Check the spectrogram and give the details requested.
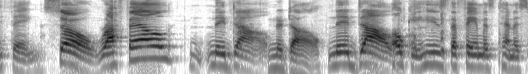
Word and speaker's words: Nadal: make this another hmm I made another mistake pronunciation ain't my thing so Rafael Nadal Nadal Nadal okay he's the famous tennis player yes okay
